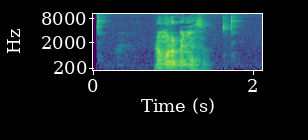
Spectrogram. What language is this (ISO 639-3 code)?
glg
